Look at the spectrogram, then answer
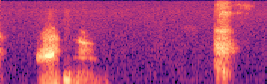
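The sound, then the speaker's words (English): A failed attempt at whistling: a short, breathy, sputtering burst of air with only a flicker of tone, followed after a pause by another brief puff of breath. No one speaks. “I didn't fart. I whistled.”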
